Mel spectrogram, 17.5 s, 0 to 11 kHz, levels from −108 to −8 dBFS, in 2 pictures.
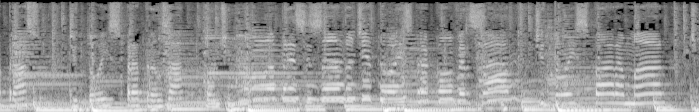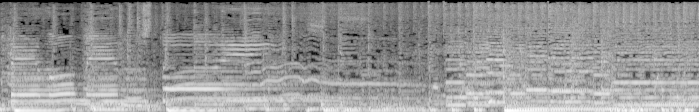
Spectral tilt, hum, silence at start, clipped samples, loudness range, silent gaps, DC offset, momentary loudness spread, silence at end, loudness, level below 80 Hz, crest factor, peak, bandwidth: -5 dB/octave; none; 0 s; under 0.1%; 3 LU; none; under 0.1%; 7 LU; 0 s; -19 LUFS; -20 dBFS; 12 dB; -4 dBFS; 10.5 kHz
